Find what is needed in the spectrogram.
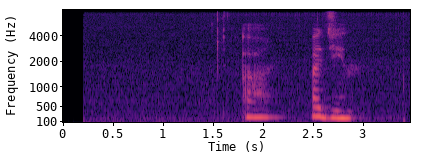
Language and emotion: Russian, neutral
